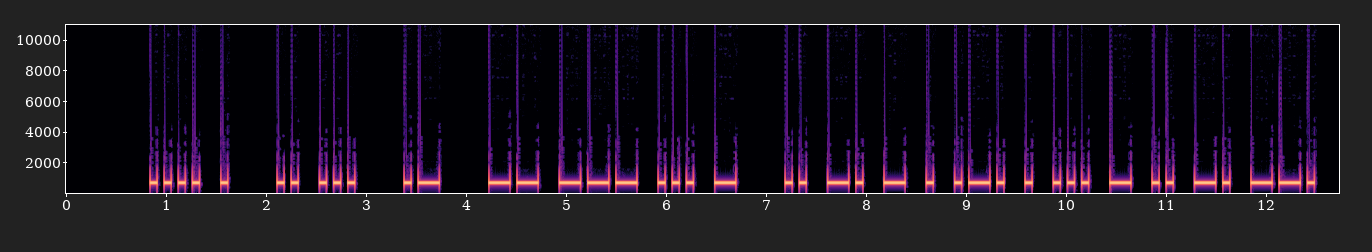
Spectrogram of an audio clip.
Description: Morse code, heard as a keyed tone, about 17 wpm, 700 Hz. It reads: HE IS A MOST INTERESTING
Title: Sentences from Top 1000 Words 17wpm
